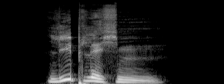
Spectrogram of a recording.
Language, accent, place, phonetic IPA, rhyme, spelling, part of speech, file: German, Germany, Berlin, [ˈliːplɪçm̩], -iːplɪçm̩, lieblichem, adjective, De-lieblichem.ogg
- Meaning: strong dative masculine/neuter singular of lieblich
